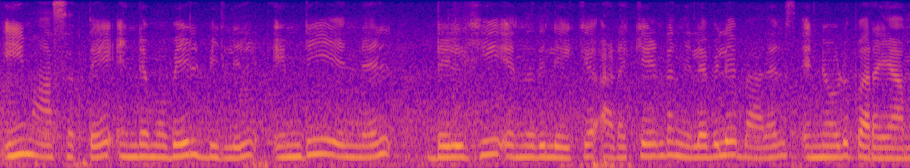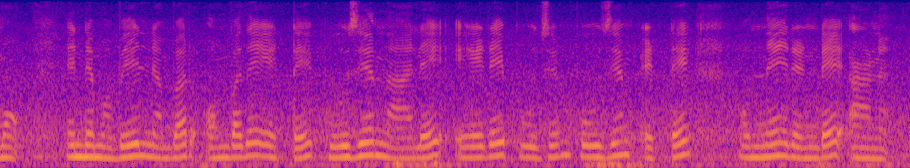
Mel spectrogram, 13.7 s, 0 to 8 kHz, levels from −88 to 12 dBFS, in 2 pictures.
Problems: constant background noise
